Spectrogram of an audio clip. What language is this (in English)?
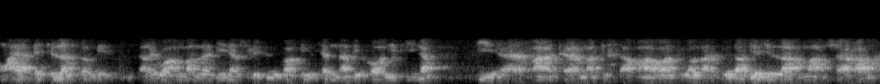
Malay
